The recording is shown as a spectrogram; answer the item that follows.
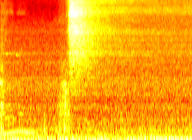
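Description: Low steady rumble inside a stopped car with its engine idling. About a second in, a short, sharp hiss comes up and fades away within half a second.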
